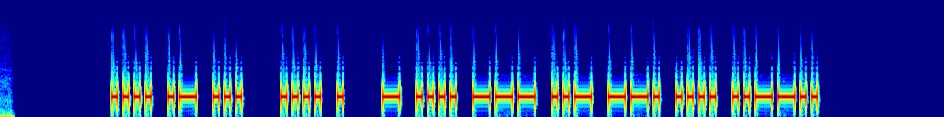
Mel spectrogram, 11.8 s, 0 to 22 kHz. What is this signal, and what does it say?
Morse code, heard as a keyed tone, about 17 wpm, 700 Hz. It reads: HAS HE THOUGH?
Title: Sentences from Top 1000 Words - Review Part 2 - 17wpm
